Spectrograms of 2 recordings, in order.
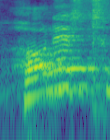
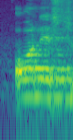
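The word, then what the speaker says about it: honest: consonant এ হবে, কিন্তু এইচটা যদি আপনার উচ্চারণ না করে, যেমন এখানে দেখেন লেখা আছে ড্যাশ হনেস্ট বলি নাকি এইচ ও এন ই এস টি অনেস্ট বলি, যদি অনেস্ট বলেন তাহলে প্রথম অক্ষর কি উচ্চারণ করেন, ও, এইচটা উচ্চারিত হয় নাই, তাহলে কনসোনেন্ট উচ্চারিত হয়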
